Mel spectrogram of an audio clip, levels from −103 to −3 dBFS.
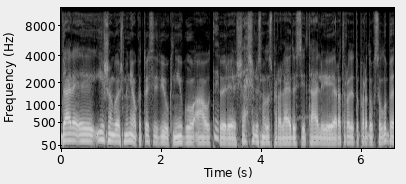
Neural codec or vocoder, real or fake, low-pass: none; real; 10.8 kHz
